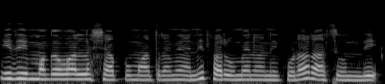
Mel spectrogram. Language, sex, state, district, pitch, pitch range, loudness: Telugu, female, Andhra Pradesh, Anantapur, 215 Hz, 210-240 Hz, -25 LUFS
